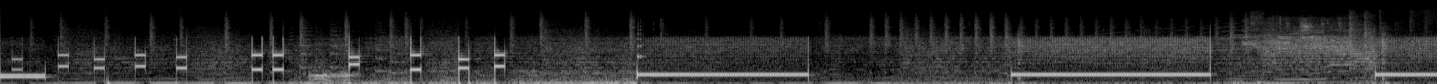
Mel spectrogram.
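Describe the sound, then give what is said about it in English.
A quick run of touch-tone phone beeps as a number is dialed, then two long, steady ringback tones separated by a pause while the call connects. No voices are heard. “We're going to try to call Nicole right now and see if we can get her on the phone.”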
